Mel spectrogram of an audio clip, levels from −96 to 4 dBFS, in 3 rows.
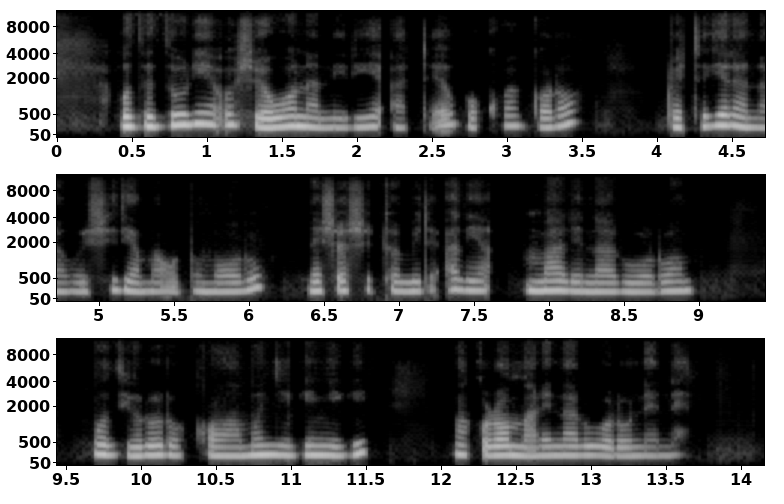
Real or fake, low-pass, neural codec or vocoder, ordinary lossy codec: fake; none; codec, 24 kHz, 0.9 kbps, DualCodec; none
